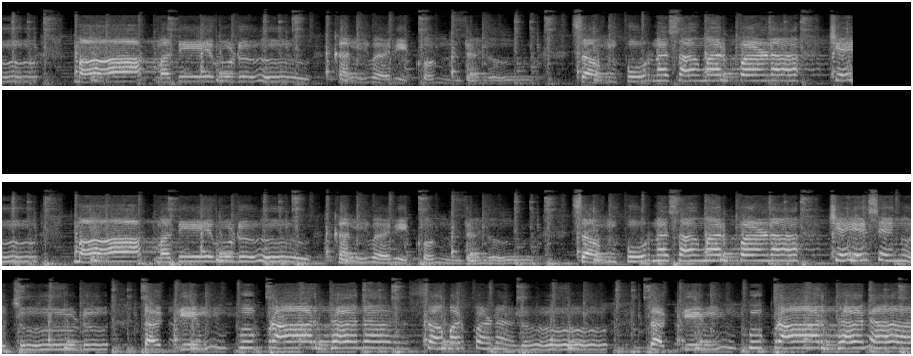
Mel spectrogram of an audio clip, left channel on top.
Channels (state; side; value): drops out; left; at 8.6 s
